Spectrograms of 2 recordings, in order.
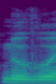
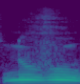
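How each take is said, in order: First: The first vowel is an 'oh' sound. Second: The first vowel is an 'oo' sound. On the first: "est-ce que ça se prononce Novo?" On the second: "Est-ce que ça se prononce Nouveau?"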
